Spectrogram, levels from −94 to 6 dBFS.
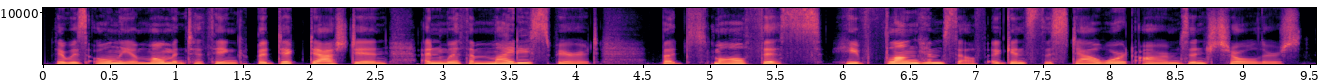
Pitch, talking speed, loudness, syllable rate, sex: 215 Hz, 175 wpm, -20 LUFS, 4.5 syllables/s, female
